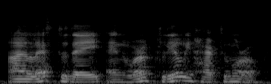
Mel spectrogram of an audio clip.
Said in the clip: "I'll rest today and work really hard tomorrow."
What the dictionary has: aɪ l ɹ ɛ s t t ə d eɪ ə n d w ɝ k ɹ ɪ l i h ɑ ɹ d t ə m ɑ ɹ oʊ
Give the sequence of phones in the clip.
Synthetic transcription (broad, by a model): aɪ l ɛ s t t ə d eɪ ə n d w ɝ k l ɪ l i h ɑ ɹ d t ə m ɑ ɹ oʊ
